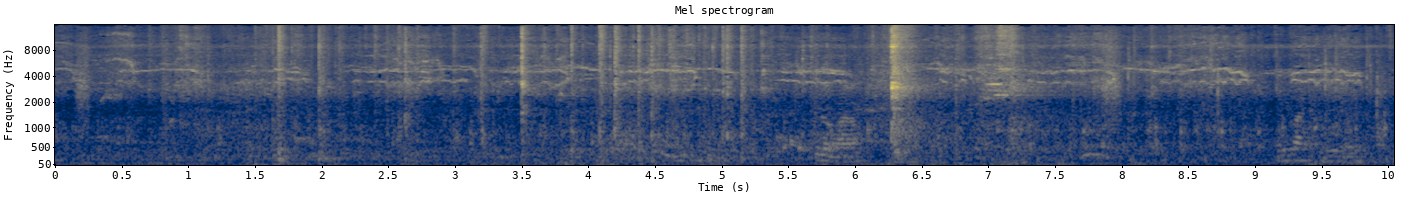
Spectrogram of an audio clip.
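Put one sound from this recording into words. Pigeons coo softly in cages.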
